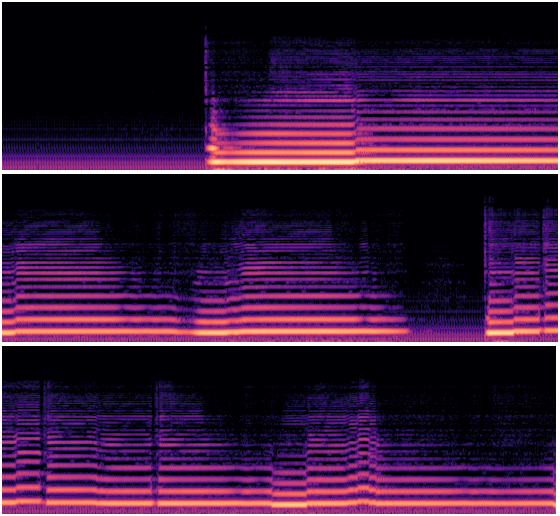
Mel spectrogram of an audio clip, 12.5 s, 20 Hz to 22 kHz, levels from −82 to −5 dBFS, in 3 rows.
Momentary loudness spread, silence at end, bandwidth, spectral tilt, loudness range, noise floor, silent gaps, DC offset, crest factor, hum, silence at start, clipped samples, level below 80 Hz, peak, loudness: 13 LU; 0 s; 6.8 kHz; -8.5 dB/octave; 7 LU; -48 dBFS; none; under 0.1%; 14 dB; 50 Hz at -50 dBFS; 1.5 s; under 0.1%; -44 dBFS; -6 dBFS; -19 LUFS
